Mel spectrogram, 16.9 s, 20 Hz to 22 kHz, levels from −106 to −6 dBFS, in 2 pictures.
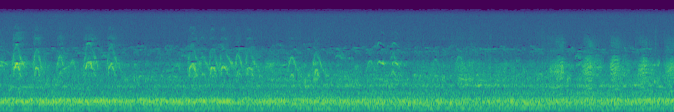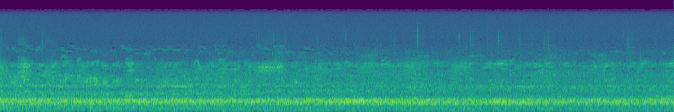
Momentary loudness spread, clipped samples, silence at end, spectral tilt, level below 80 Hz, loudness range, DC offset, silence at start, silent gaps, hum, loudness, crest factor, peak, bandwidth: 5 LU; under 0.1%; 0 s; -5 dB/octave; -56 dBFS; 3 LU; under 0.1%; 0 s; none; none; -30 LUFS; 18 dB; -12 dBFS; 15.5 kHz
